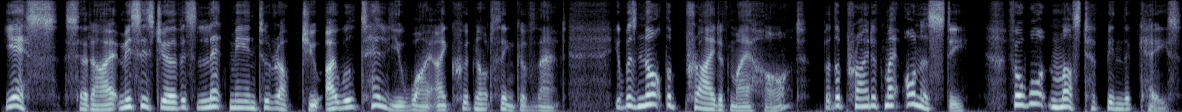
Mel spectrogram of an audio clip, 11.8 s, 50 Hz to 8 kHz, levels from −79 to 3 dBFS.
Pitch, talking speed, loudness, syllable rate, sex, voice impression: 160 Hz, 210 wpm, -19 LUFS, 4.5 syllables/s, male, masculine, adult-like, slightly clear, slightly refreshing, friendly, slightly lively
